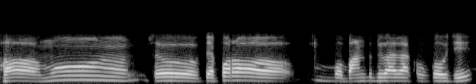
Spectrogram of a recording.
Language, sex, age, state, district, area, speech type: Odia, male, 18-30, Odisha, Balangir, urban, conversation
